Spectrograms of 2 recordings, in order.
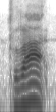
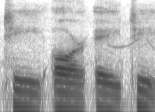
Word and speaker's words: Trat: English you spell it t r a t like TR but it's actually a DT Blended consonant right so you put the D and the T together it's right so trat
